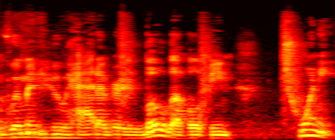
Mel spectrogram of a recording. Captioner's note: clapping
